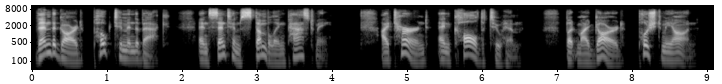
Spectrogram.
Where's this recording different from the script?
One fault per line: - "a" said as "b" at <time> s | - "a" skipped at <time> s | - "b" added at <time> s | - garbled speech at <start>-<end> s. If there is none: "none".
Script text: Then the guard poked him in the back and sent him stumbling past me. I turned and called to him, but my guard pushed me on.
none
